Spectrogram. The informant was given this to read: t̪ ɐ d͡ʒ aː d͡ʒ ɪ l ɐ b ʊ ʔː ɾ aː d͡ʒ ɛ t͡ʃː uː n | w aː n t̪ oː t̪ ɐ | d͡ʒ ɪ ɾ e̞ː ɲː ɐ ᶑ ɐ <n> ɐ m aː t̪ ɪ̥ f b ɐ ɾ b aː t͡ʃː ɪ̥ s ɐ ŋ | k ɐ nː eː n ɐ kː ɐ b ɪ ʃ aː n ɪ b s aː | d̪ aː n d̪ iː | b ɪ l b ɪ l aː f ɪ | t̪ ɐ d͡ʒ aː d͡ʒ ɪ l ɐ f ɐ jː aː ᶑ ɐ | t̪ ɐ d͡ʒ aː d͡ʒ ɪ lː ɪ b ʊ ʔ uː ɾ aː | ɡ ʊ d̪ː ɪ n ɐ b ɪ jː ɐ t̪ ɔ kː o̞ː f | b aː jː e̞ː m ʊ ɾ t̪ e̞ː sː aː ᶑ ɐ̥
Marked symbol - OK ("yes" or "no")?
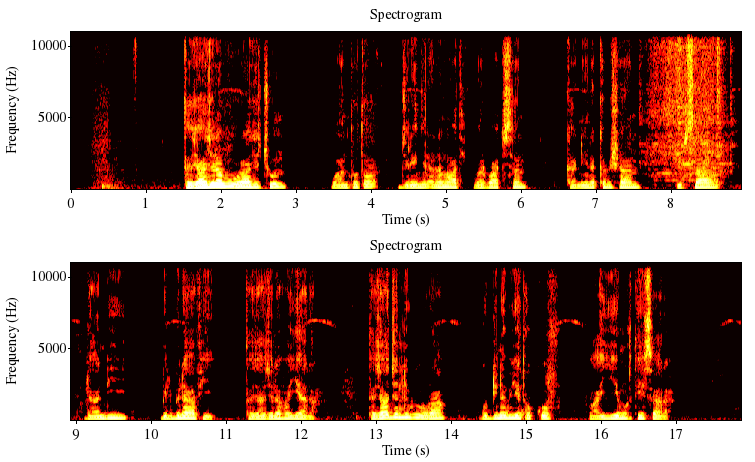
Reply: yes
